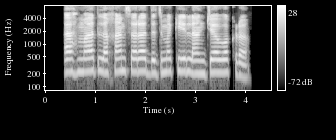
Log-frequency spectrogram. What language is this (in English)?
Pashto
